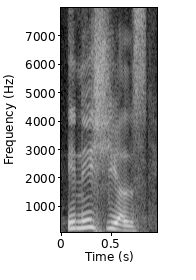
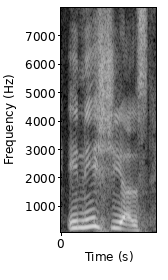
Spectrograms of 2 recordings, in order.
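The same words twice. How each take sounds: The two takes are said the same way.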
